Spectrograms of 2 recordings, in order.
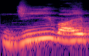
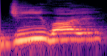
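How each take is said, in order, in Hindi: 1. पहले अक्षर में लंबा 'ee' स्वर है। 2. पहले अक्षर में लंबा 'ee' स्वर है।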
